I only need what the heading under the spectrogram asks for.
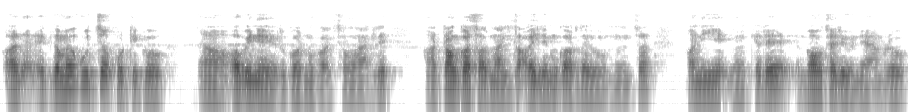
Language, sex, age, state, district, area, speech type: Nepali, male, 60+, West Bengal, Kalimpong, rural, spontaneous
